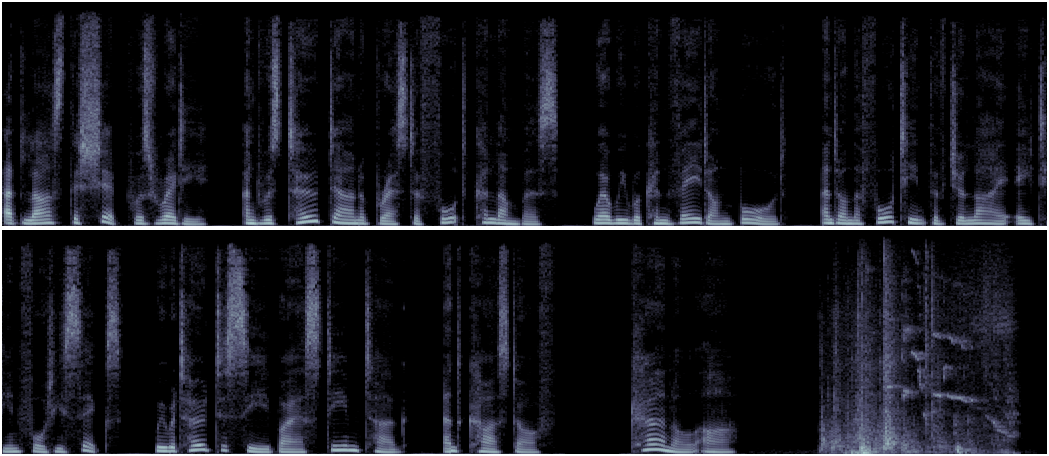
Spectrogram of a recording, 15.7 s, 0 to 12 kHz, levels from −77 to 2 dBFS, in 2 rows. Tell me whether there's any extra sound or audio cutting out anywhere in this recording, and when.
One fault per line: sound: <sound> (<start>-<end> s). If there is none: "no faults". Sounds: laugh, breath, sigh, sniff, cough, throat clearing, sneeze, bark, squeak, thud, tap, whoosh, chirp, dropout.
sound: squeak (14.0-15.5 s)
